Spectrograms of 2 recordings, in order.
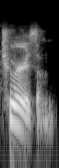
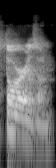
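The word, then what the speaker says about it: Þórisson: used to call him tourism yeah tourism tourism but it's thorism like Thor he does and I've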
